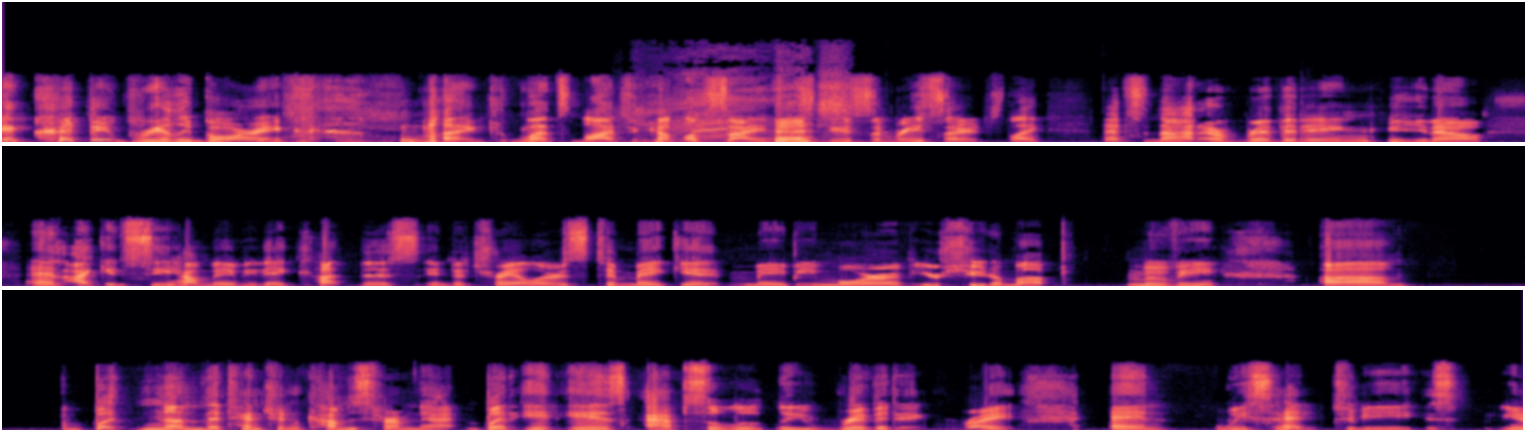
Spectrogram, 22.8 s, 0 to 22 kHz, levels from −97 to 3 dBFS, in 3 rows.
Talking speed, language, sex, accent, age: 170 wpm, English, male, American, 30-49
